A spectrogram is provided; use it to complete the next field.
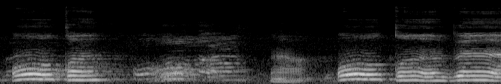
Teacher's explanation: Tadi ada yang baca uka, kalau uka jadi kaf. Berhati-hati, tebalkan.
